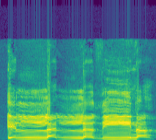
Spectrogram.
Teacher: اس کو ہم زال کلیئر کریں گے، زا سے نہ بدل جائے. حرف مدہ ایک الف کھینچیں گے، پھر دوبارہ میرے ساتھ مل کر الا الذین. · Term: زال کی ادائیگی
